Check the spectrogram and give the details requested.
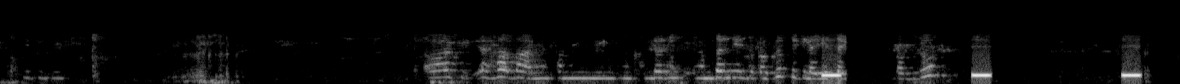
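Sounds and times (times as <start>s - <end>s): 
speech: 4.8s - 9.5s
telephone busy signal: 9.7s - 9.9s, 11.2s - 11.4s.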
